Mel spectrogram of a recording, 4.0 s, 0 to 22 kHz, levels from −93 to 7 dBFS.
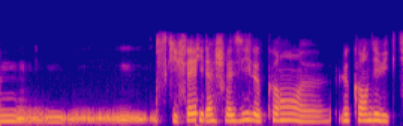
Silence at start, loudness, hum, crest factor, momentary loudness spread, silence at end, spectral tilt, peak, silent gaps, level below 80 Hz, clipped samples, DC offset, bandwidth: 0 s; -22 LUFS; none; 16 dB; 7 LU; 0.15 s; -6.5 dB/octave; -4 dBFS; none; -56 dBFS; under 0.1%; under 0.1%; 7.6 kHz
